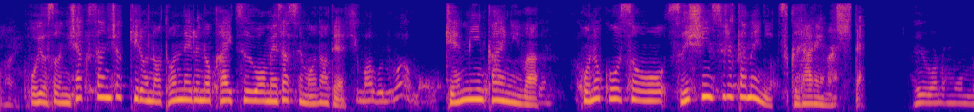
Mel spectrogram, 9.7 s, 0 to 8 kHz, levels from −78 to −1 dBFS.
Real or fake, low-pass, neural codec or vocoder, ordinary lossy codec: fake; 7.2 kHz; codec, 16 kHz, 4.8 kbps, FACodec; AAC, 32 kbps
